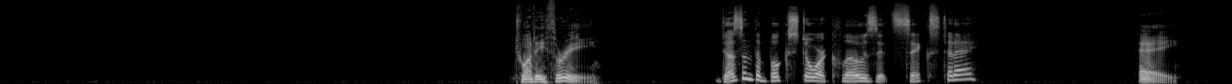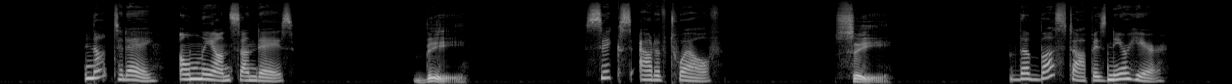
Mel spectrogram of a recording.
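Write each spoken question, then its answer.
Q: Doesn't the bookstore close at 6 today?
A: A: Not today, only on Sundays.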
